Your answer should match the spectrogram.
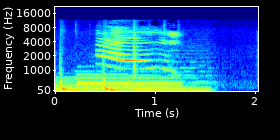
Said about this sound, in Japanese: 猫ちゃんの声。 そう。 鳴き声ですね。はい。 ね、あれ猫かなって誰もが一瞬で認識すると、 うんうんうん、 でもね、リアルは、 うん、 にゃーなんですよ。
